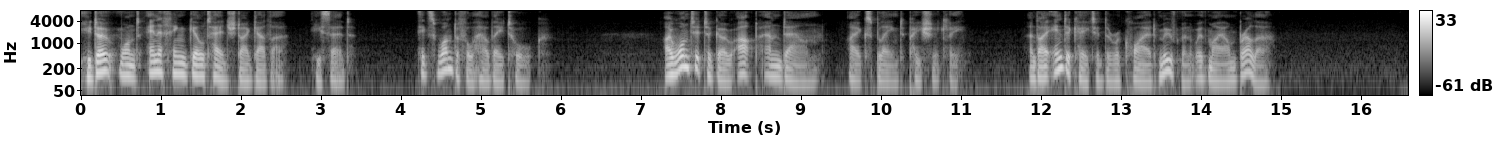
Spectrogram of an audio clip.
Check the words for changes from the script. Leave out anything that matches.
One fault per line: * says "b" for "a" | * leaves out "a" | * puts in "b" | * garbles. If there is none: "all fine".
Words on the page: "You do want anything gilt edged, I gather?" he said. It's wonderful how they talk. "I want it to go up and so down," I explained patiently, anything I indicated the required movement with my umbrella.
* says "don't" for "do"
* leaves out "so"
* says "and" for "anything"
